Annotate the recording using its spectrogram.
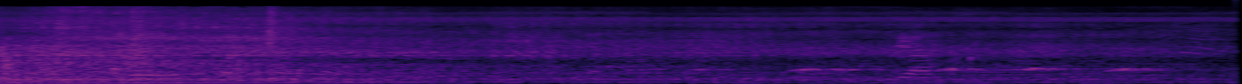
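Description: A low rumble that dies away over the first two seconds, then faint voices talking briefly.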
